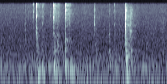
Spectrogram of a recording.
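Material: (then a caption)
Plastic. Fingertips type steadily on the plastic keys of a silver aluminium-bodied laptop resting on a table. Several quiet, bright clicks are spread unevenly over a soft background hiss, with one sharper tap near the end.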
